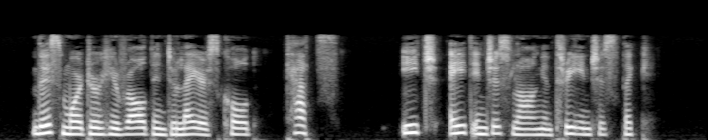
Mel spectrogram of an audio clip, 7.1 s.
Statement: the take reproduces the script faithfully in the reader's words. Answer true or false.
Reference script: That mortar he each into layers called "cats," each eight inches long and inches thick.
false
